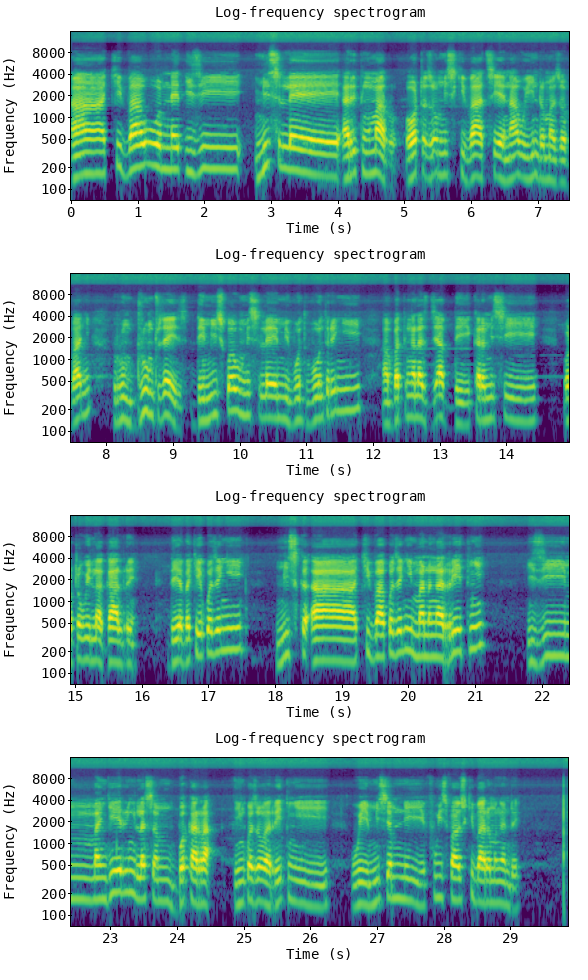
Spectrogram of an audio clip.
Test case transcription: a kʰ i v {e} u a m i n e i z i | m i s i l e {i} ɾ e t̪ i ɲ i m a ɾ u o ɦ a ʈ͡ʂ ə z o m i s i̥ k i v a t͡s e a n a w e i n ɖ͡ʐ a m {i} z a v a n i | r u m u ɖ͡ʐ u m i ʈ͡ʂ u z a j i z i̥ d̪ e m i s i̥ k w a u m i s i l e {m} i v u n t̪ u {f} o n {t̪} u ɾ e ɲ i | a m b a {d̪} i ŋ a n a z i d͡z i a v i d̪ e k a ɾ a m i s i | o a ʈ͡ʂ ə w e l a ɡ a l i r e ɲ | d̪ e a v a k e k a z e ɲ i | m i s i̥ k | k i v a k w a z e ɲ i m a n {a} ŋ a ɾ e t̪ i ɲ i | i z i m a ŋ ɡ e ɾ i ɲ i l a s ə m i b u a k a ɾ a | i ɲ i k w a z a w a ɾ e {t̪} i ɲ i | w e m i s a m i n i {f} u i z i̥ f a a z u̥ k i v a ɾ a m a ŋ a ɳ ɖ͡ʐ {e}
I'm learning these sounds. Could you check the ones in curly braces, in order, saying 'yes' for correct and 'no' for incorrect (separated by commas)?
no, no, no, yes, no, yes, no, yes, yes, yes, yes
